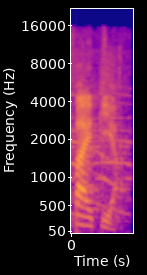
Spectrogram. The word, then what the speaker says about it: PyPI: dashboard in order to get valuable insight from PyPIA. And yes, that's how it is pronounced.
